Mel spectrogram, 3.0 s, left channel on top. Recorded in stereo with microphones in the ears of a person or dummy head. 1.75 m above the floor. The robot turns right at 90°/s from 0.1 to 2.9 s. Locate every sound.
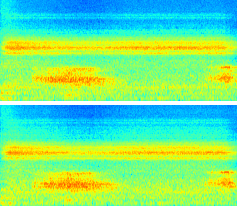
0.4 s breathing: 35° left (ahead or behind), 1.7 m; by 2.9 s 5° left (ahead or behind), 1.7 m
